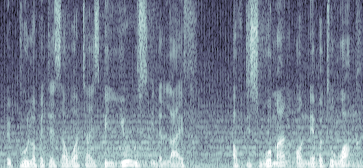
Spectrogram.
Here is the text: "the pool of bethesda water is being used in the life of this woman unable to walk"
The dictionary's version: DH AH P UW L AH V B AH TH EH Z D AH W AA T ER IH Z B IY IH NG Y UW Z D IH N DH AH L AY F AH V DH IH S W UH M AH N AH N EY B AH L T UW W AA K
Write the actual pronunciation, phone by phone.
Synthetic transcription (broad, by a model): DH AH P UW L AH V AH T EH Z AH W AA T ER IH Z B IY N Y UW Z D IH N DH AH L AY F AH V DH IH S W UH M AH N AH N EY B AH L T UW W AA K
